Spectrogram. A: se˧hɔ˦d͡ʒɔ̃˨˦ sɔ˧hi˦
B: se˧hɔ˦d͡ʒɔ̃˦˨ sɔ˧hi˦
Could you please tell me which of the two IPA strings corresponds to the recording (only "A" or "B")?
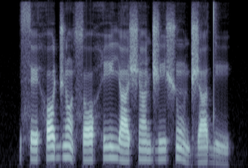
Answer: B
